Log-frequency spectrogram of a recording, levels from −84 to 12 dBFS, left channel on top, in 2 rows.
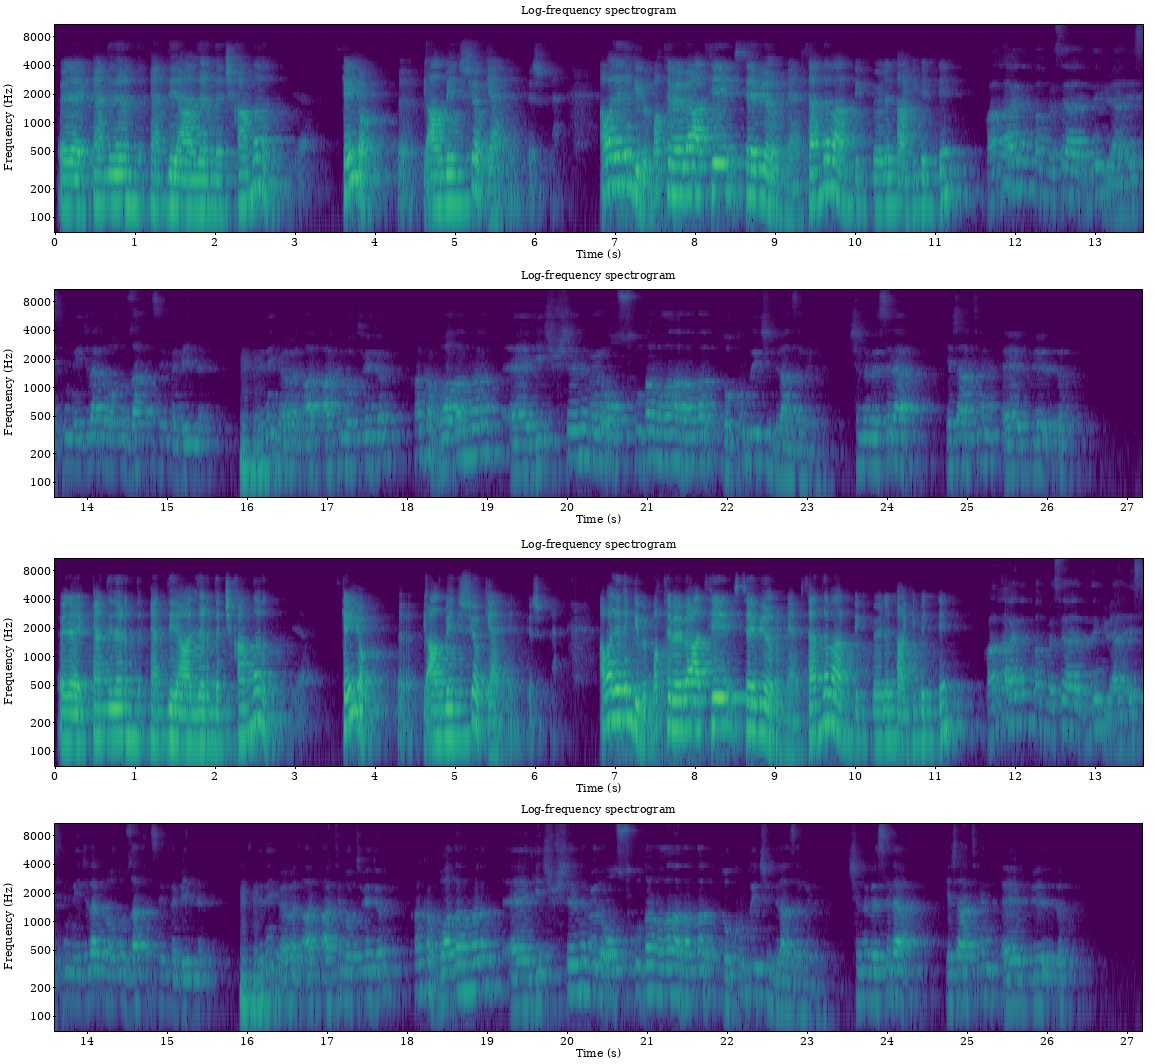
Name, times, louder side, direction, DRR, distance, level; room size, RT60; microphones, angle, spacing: voice 1, 0.0-2.7 3.0-3.1 3.6-3.9 4.3-5.6 5.9-6.0 6.8-9.9 10.2-11.2 15.9-16.2, right 2 dB, 30° right, 4 dB, 0.4 m, -23 dB
voice 2, 7.0-7.8 11.6-15.5 16.1-17.7 18.1-23.1 23.5-24.3 24.7-26.3, right 2 dB, 75° right, -1 dB, 1.7 m, -36 dB
7.0 x 3.8 x 3.5 m, 0.85 s
head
